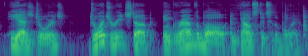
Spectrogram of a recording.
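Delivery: animated storybook reading with stressed key words; story narration. A narrator's reading. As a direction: read a picture book out to children. Reads picture book aloud.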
